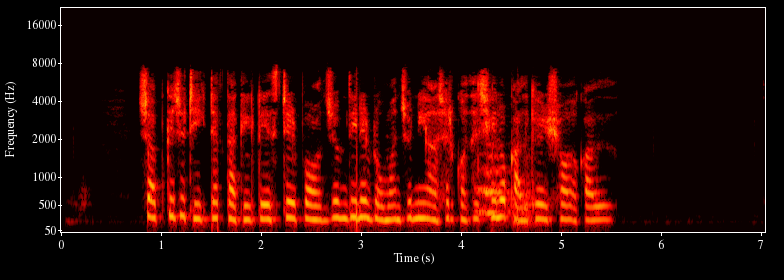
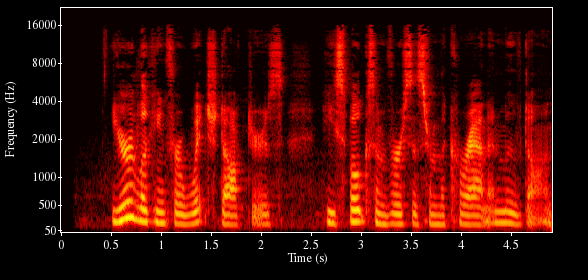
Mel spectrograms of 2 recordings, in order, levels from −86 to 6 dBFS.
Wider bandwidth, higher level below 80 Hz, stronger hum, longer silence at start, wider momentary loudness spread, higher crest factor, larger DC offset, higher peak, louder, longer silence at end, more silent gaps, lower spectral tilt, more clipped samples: second, 8 kHz vs 16 kHz; about the same, -74 dBFS vs -78 dBFS; neither; first, 0.8 s vs 0.4 s; second, 5 LU vs 12 LU; about the same, 18 dB vs 20 dB; neither; second, -14 dBFS vs -8 dBFS; second, -31 LUFS vs -27 LUFS; first, 1.55 s vs 0 s; neither; second, -2.5 dB/octave vs -4 dB/octave; neither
